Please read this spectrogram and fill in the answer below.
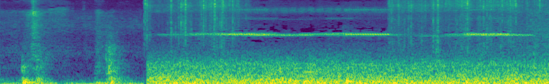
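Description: Outdoor night ambience starting abruptly about a second in: a steady low background rumble with a thin, high steady whine held over it that drops out briefly near the end. A couple of faint clicks come before it.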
